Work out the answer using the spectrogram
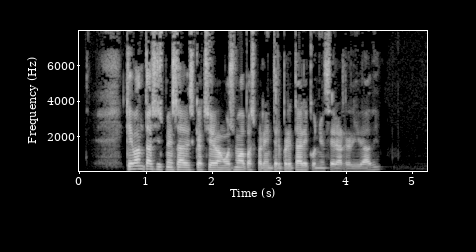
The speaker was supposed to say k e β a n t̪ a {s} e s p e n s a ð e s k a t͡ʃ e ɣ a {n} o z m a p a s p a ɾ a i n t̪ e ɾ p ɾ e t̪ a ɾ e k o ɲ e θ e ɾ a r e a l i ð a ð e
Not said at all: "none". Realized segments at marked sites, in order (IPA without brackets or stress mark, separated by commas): ʃ, ŋ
